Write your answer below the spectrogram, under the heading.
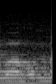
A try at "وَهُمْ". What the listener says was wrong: معش قل وهم. وهم كله مرقق. وهم.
